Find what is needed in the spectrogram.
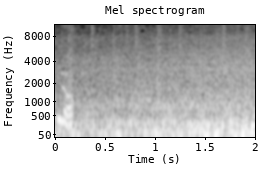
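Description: Steady rushing roar of a large waterfall, Wapta Falls, a continuous deep noise without any rhythm.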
